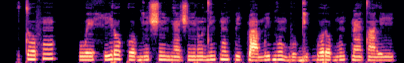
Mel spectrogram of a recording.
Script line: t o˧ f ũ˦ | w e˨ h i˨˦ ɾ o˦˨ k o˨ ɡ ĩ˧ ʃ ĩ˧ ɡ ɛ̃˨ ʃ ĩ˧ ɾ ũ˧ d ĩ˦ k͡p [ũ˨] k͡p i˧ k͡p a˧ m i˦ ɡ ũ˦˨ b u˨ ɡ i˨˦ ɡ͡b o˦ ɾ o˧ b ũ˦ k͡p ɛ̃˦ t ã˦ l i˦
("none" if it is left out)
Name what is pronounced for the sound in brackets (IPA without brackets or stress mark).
ũ˦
